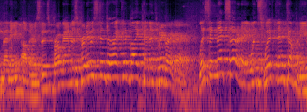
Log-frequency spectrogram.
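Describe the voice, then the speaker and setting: A man's voice: sits high, a bit bright. A man announcing in 1940s radio style, reading sponsor copy and credits. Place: live student stage performance of a radio show. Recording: echoey, distant room sound with noise.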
